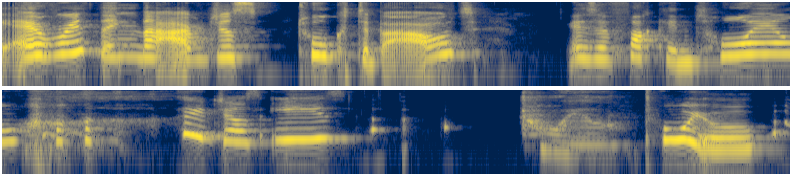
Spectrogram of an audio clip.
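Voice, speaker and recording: Bright-voiced Czech woman vlogging. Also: high voice. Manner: chatty, swears freely, laughs often; sounds words out slowly and repeats them. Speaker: vlog host. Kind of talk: casual study-along vocabulary vlog.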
